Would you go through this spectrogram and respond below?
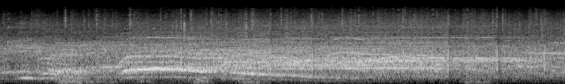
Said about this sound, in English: And you can tell the round of applause that came forth from the large crowd here at the Coach Floyd Eby Gymnasium. The cheers were for Ethan Crabtree.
